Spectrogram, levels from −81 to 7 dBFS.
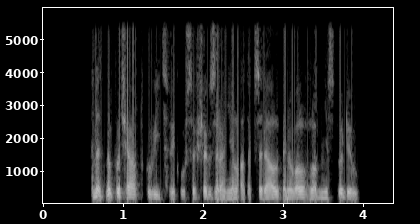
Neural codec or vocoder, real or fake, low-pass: none; real; 5.4 kHz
